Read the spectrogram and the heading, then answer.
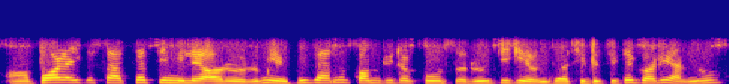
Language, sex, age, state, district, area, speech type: Nepali, female, 18-30, West Bengal, Darjeeling, rural, conversation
